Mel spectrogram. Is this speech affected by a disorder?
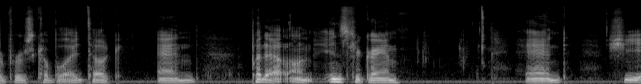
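Yes: cerebral palsy; affects gait and walking.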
